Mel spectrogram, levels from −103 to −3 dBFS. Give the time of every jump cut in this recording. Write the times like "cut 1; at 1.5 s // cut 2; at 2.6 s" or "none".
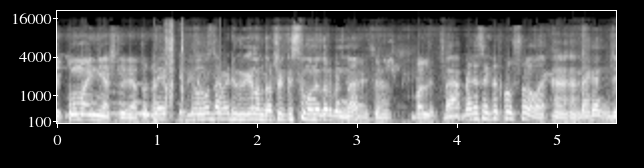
cut 1; at 1.0 s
